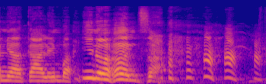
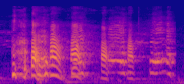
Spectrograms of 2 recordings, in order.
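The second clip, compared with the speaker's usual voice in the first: high laugh; 13 semitones higher than usual. Real, not acted. Laughing at his own story.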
